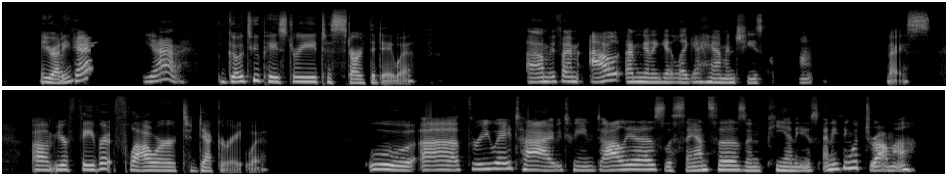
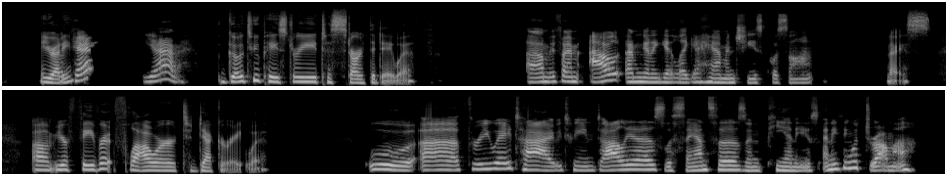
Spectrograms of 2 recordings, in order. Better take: second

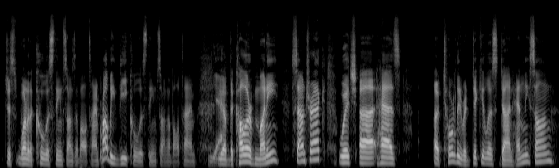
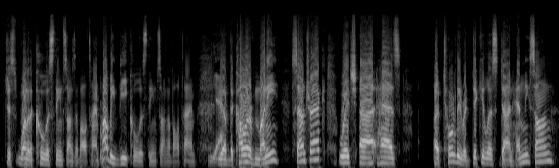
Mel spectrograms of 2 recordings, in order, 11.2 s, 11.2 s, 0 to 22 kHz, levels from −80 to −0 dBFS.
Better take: first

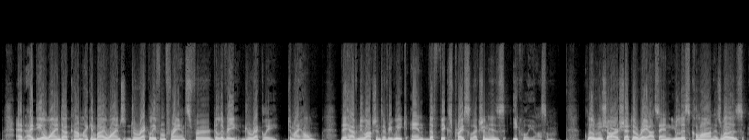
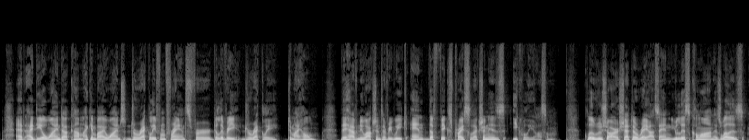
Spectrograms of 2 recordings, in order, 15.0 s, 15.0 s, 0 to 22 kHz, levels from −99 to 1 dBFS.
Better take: second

